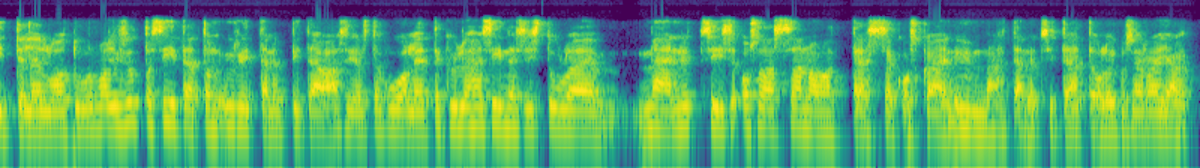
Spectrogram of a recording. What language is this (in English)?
Finnish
